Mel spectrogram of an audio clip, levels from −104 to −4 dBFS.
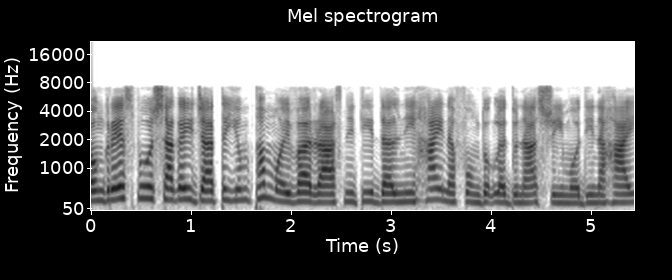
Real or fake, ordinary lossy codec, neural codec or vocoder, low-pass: real; none; none; 7.2 kHz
